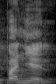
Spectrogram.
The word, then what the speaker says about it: Peniel: prononce bien si c'est paniel ou paniel. C'est paniel.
